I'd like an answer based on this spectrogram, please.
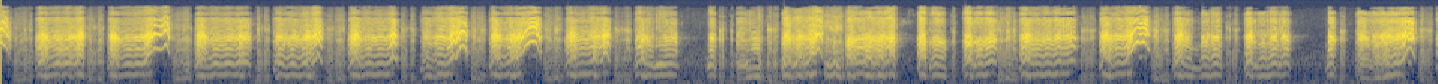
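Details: Gelert, a captive male grey-headed flying-fox, woos the female Diva after rubbing his chin and chest on blankets to scent-mark. Fast series of raspy, squealing chatters with wavering harmonic squeaks, roughly two bursts per second, continuing without pause.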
